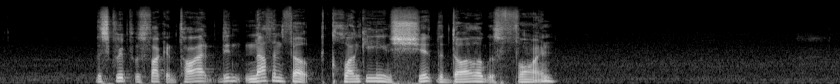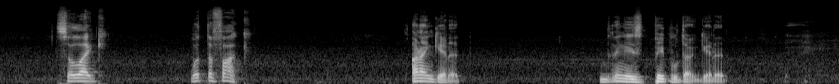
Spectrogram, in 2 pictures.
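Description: A man talks casually into a close microphone, in short bursts with pauses.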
